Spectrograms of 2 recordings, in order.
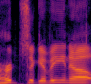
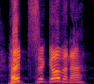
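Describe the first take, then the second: First: It is said in the speaker's ordinary pronunciation. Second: It is said the way British announcers say it.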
